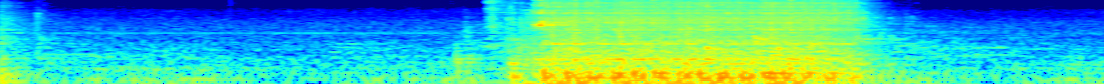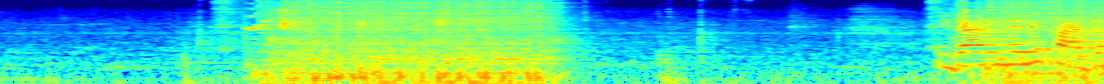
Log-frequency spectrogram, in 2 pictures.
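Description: A sewing machine stitching a plain blouse edge with no piping, running in three separate bursts of fast whirring, with a voice speaking during the quiet gaps between runs.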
